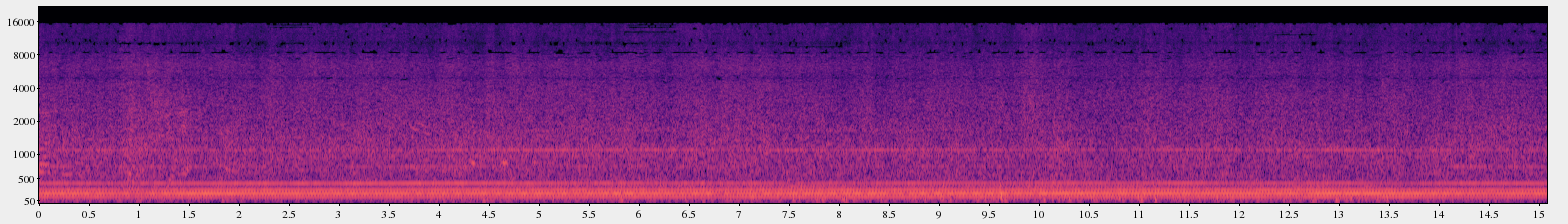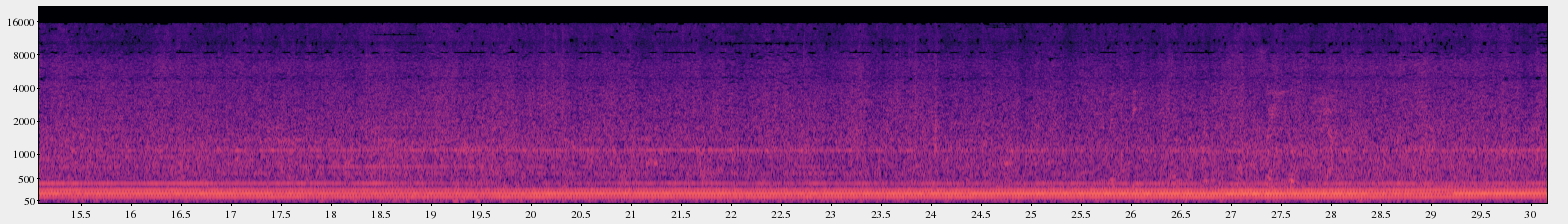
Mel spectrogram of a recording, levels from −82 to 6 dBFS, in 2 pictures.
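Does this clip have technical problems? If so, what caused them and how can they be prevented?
No, no technical faults here.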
